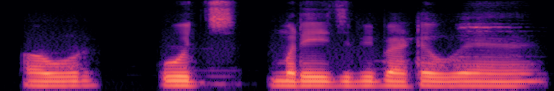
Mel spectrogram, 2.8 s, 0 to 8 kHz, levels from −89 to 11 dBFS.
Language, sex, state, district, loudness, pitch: Hindi, male, Uttar Pradesh, Shamli, -18 LUFS, 115 Hz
